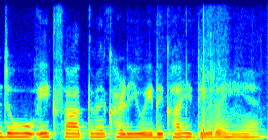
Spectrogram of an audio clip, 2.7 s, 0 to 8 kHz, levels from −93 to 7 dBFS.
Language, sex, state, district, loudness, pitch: Hindi, female, Punjab, Fazilka, -15 LUFS, 195 Hz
